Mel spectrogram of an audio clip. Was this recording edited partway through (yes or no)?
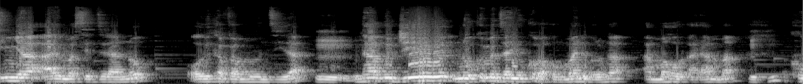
no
